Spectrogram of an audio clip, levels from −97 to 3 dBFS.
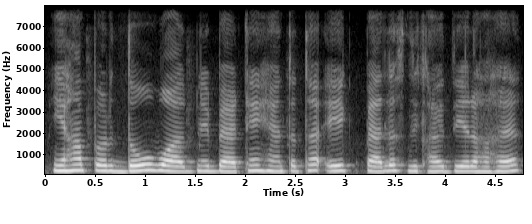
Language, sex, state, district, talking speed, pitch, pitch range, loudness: Hindi, female, Uttar Pradesh, Lalitpur, 165 wpm, 245 Hz, 235-260 Hz, -15 LUFS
